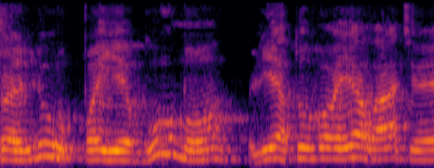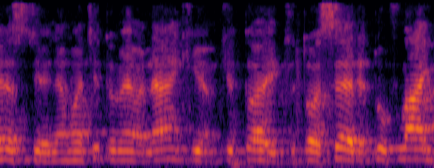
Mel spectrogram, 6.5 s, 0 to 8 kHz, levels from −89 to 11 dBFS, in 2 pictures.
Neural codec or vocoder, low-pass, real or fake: codec, 16 kHz, 8 kbps, FunCodec, trained on Chinese and English, 25 frames a second; 7.2 kHz; fake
